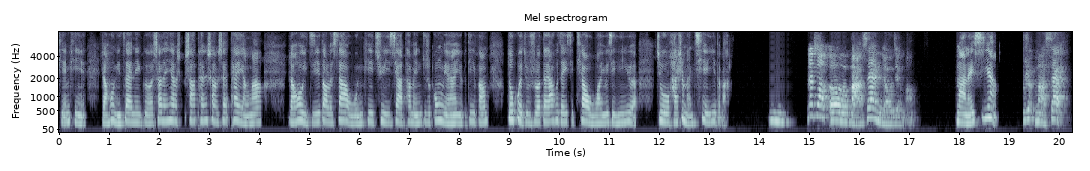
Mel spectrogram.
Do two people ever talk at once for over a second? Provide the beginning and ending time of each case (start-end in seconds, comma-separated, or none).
none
